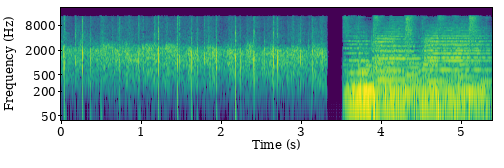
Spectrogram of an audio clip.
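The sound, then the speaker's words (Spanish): An audience applauds with dense, steady clapping at an even loudness. It cuts off abruptly and music follows. “así que ella se merece un aplauso.”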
